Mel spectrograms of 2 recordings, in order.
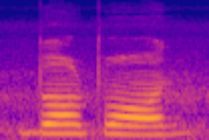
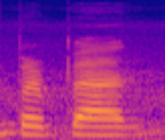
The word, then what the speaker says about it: bourbon: You know, it's often pronounced bourbon, but actually it's a softer burban.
